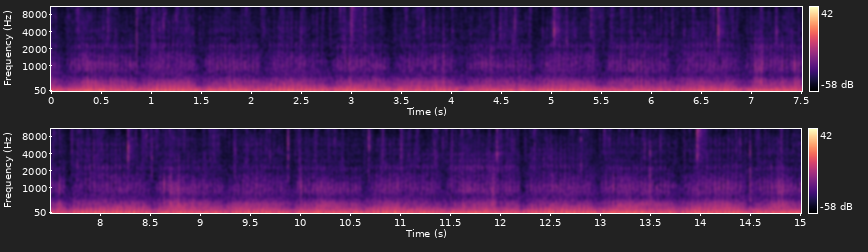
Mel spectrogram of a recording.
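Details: Steady, deep purring from a house cat, rhythmic breathing cycles under frequent crackling and popping from a wood fire.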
